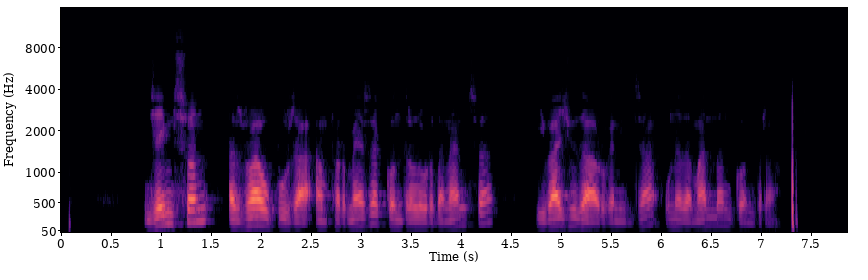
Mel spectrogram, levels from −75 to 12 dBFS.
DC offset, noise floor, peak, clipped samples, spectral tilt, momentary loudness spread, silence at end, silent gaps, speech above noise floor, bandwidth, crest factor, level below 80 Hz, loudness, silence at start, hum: under 0.1%; -79 dBFS; -6 dBFS; under 0.1%; -7 dB/octave; 16 LU; 0.75 s; none; 54 dB; 7.4 kHz; 20 dB; -78 dBFS; -26 LUFS; 0.85 s; none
